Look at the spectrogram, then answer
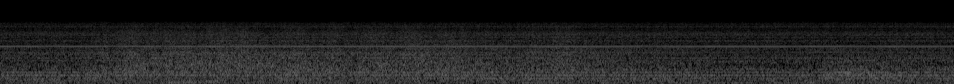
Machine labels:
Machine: pump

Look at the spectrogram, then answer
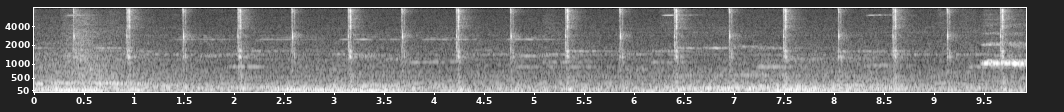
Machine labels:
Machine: valve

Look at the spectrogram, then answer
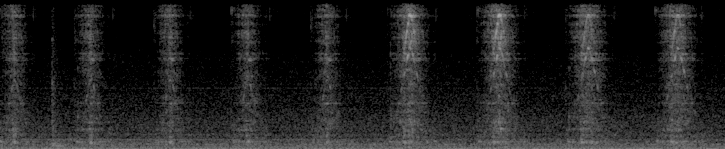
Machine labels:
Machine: slide rail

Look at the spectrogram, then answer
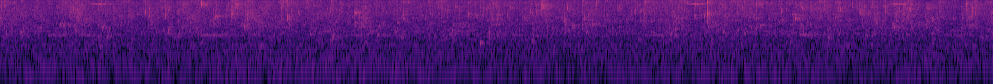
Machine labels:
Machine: pump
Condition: normal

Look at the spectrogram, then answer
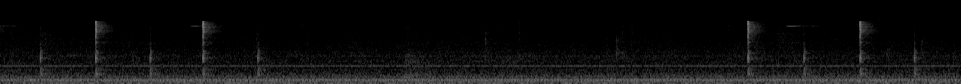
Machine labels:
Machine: valve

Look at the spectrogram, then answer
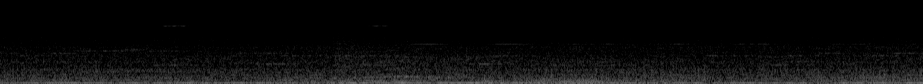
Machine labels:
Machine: fan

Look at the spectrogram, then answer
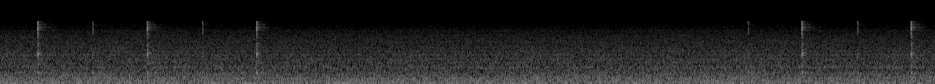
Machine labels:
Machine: valve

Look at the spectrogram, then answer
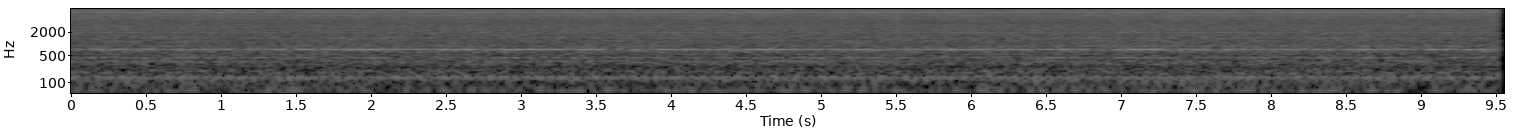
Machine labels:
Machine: fan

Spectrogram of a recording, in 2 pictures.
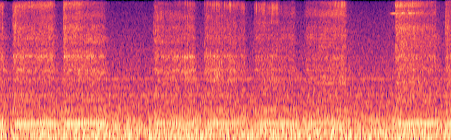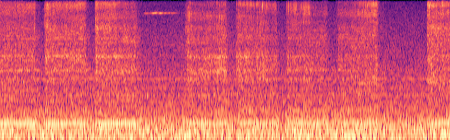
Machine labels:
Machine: slide rail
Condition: abnormal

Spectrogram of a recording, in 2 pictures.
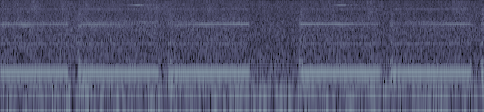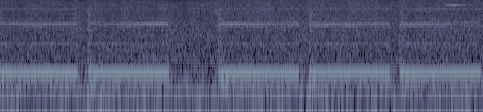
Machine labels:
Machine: slide rail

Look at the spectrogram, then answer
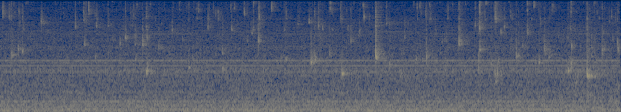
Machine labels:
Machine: pump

